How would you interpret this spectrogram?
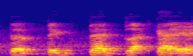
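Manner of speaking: slow, each word placed with care; careful slow wording. Real, not acted. Slowed careful rephrasing.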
